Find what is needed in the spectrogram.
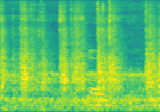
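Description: Propane weed-burner torch burning steadily, with metal snap hooks and buckles clinking in a steel pan as they are turned over with a metal rod; the hardware is being heated to burn off its factory coating.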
